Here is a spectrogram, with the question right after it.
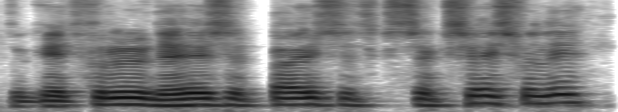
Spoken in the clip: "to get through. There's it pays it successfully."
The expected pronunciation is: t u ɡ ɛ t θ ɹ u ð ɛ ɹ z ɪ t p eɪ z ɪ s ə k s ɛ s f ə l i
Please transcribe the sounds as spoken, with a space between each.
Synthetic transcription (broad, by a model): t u ɡ ɛ t f ɹ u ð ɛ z ɪ t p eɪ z ɪ s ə k s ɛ s f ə l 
